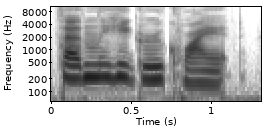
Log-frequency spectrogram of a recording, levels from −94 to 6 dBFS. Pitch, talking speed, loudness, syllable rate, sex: 195 Hz, 185 wpm, -17 LUFS, 5.7 syllables/s, female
